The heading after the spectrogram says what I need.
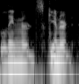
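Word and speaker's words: Lynyrd Skynyrd: mest custom represented by leonard skinner pronounced leonard skinnered they named this after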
